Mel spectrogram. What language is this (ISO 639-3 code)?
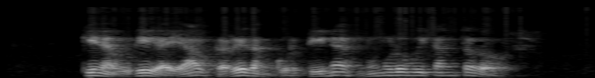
cat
